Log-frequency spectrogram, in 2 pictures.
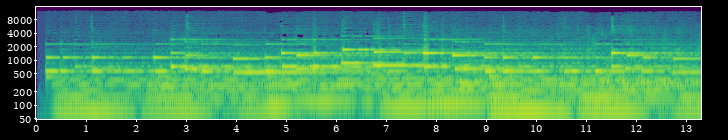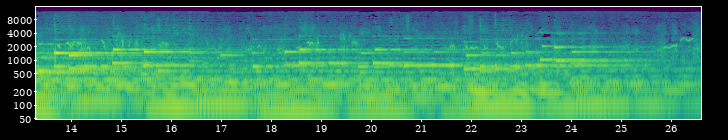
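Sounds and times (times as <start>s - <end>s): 
Indian background music: 0.0s - 26.5s.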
